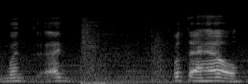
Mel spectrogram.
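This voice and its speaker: Male co-streamer, teasing and snarky, slightly higher voice, soft music underneath. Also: steady tone, takes it slowly. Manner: sarcastic, teasing, jokes at the game's expense. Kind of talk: casual game stream banter.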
